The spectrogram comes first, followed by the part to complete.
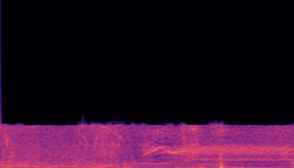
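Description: A high-pitched cartoon voice cry that rises about a second in and then holds on one long note, over music, with a sharp click shortly after it starts.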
